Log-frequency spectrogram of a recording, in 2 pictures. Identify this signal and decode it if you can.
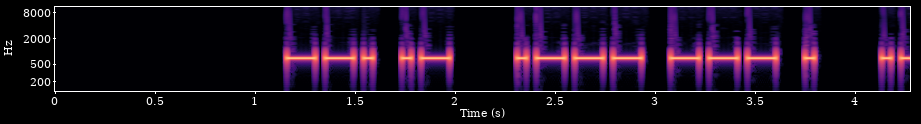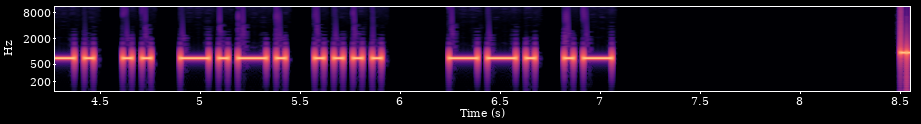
Morse code, heard as a keyed tone, about 25 wpm, 700 Hz. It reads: GA JOE RICH GA
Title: K1USN SST QSO Practice - 25wpm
